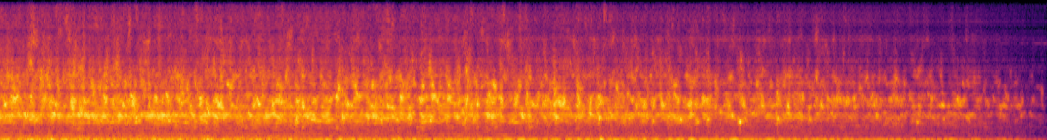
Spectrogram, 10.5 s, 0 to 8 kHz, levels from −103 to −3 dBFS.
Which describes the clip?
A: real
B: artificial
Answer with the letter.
B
